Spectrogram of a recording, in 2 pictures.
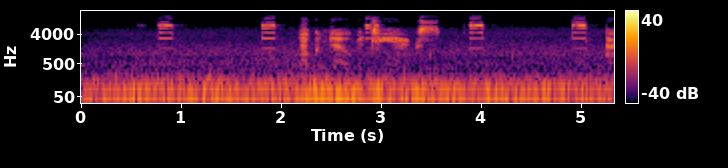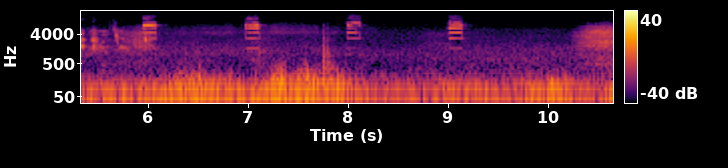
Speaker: you can hopefully hear that the quadcopter is beeping that's its field safe okay so there's no transmitter on at all right now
